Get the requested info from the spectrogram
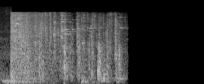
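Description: Glass-shattering sound effect of a logo sting: a burst of breaking glass with many small clinks that cuts off abruptly a little over a second in.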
